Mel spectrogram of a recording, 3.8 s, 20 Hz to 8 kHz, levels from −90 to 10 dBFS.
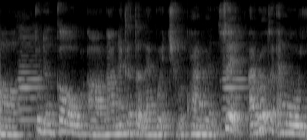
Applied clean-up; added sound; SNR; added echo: none; Wind instrument, woodwind instrument; 16 dB; reverberation time 0.7 s.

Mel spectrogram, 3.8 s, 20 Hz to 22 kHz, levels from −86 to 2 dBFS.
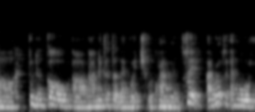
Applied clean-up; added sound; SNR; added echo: neural mask model DeepFilterNet 3.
